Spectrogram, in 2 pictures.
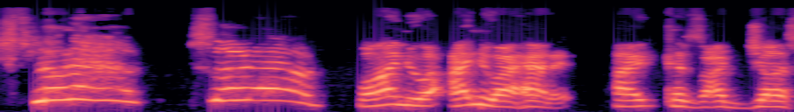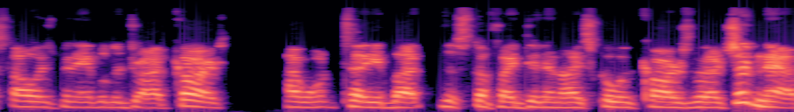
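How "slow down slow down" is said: very high, drawn-out, stretched yell. Retelling a chase as a training officer screams: imitating someone screaming. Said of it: "he's screaming at me".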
